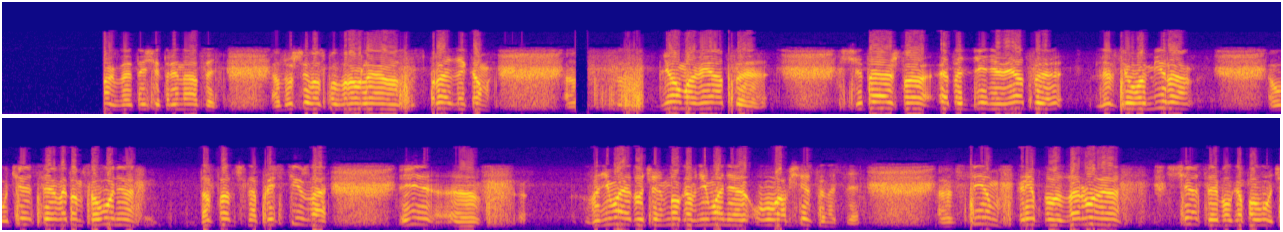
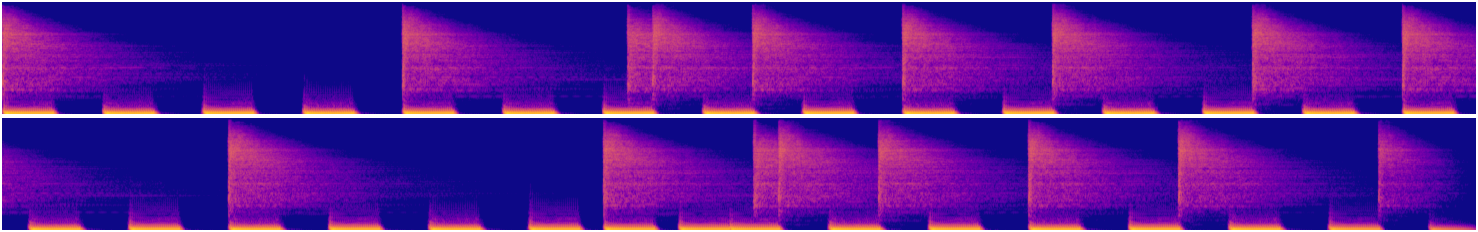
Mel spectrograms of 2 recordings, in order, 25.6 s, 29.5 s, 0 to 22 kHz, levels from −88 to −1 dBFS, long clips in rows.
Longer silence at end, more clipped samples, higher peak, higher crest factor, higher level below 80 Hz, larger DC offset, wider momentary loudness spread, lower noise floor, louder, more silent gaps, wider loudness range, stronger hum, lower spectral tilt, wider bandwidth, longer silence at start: about the same, 0 s vs 0.1 s; first, 0.2% vs under 0.1%; first, 0 dBFS vs -4 dBFS; about the same, 10 dB vs 14 dB; second, -52 dBFS vs -20 dBFS; neither; about the same, 9 LU vs 10 LU; first, -70 dBFS vs -41 dBFS; first, -9 LUFS vs -23 LUFS; neither; about the same, 3 LU vs 1 LU; neither; about the same, -2 dB/octave vs -3 dB/octave; second, 8 kHz vs 14 kHz; first, 1 s vs 0 s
